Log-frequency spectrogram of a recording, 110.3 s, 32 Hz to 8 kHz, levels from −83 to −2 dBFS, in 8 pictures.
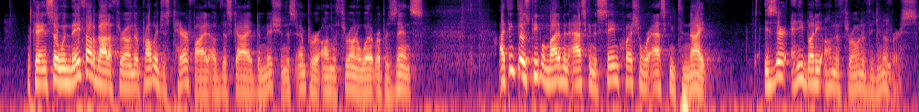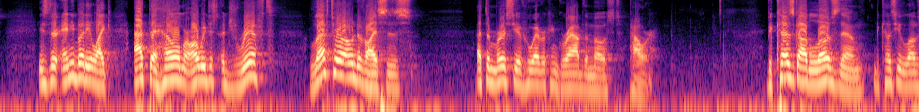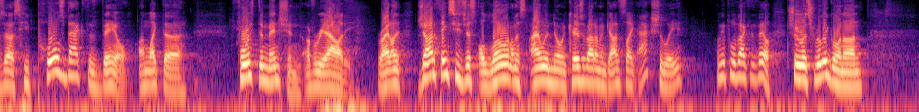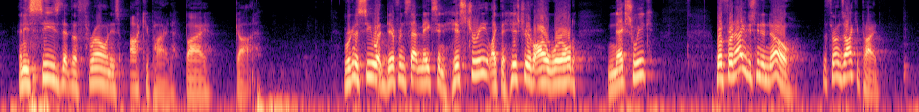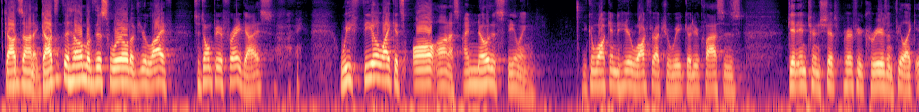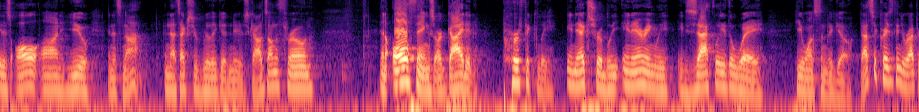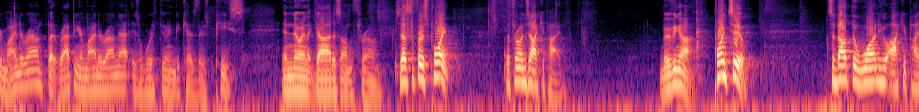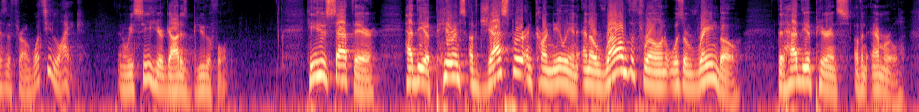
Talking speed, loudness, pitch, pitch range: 180 wpm, -11 LUFS, 120 Hz, 100-145 Hz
